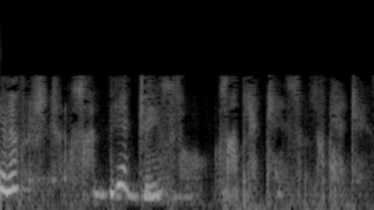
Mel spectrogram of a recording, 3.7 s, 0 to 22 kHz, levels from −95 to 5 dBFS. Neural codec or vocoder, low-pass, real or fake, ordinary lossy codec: codec, 16 kHz, 1 kbps, FreqCodec, smaller model; 7.2 kHz; fake; MP3, 24 kbps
